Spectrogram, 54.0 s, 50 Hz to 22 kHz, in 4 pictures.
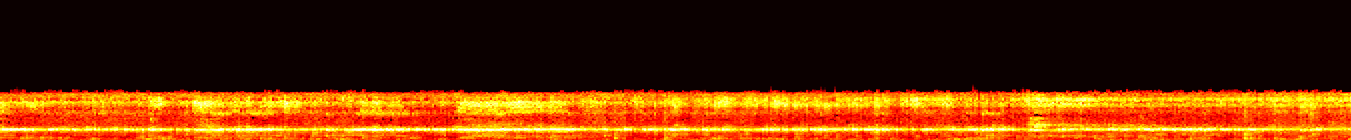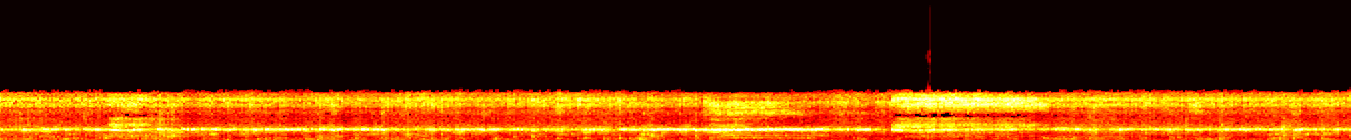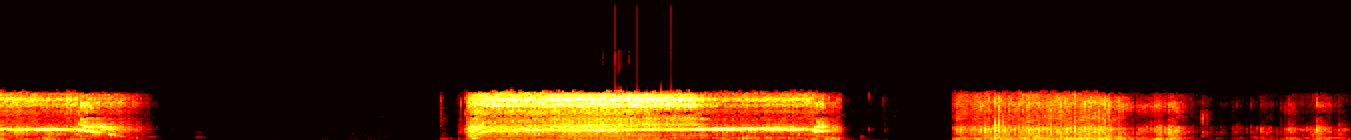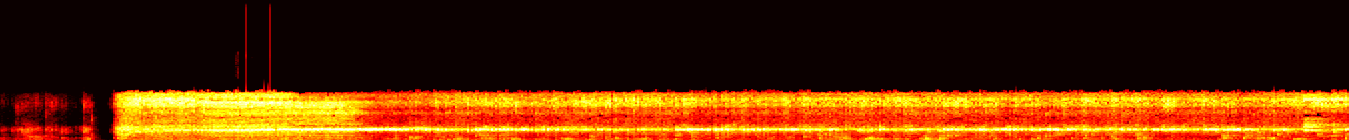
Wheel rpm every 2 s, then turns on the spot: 230, 230, 230, 230, 230, 230, 230, 230, 230, 240, 230, 230, 230, 230, 20, 10, 190, 190, 20, 20, 30, 200, 230, 230, 230, 230, 230.
36-40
